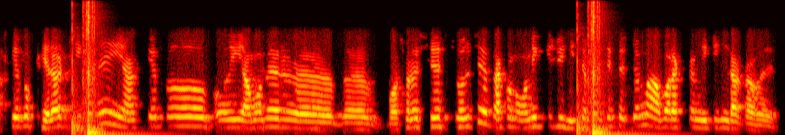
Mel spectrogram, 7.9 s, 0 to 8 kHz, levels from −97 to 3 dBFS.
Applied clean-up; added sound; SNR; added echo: none; Slam; 4 dB; none.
